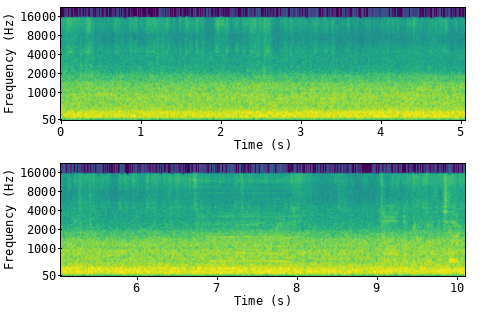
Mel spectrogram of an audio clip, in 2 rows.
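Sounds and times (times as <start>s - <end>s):
road noise of tyres and engine inside a car on a highway: 0.0s - 10.1s.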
